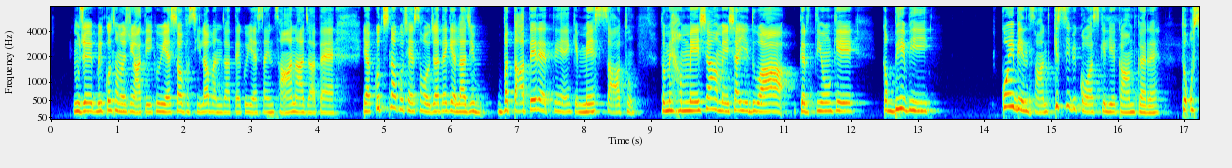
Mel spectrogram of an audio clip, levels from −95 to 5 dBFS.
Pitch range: 190-240 Hz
